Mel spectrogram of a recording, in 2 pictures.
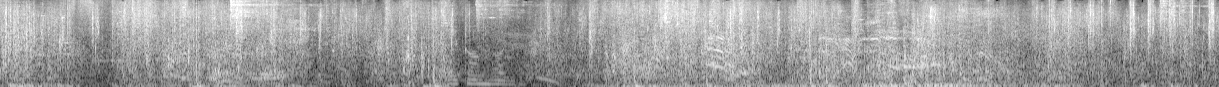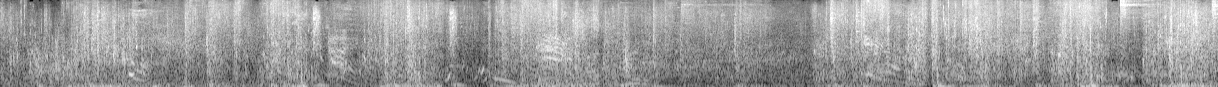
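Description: Dull booming impacts thud again and again.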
